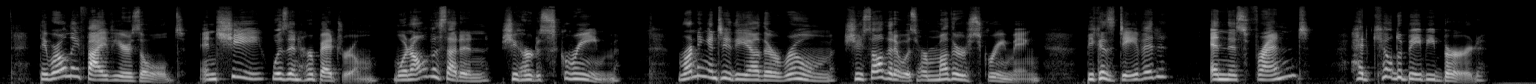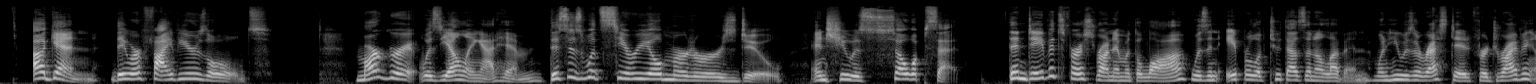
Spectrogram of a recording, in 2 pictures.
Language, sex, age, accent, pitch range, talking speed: English, female, 30-49, American, 195-265 Hz, 165 wpm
